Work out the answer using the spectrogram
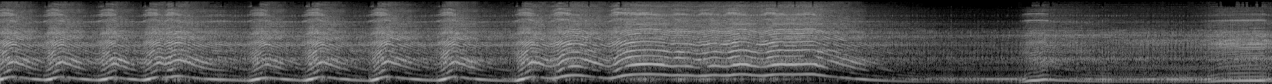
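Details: Unknown nitro RC buggy after its very high tick-over was lowered, with suspected filter problems blown through: high-pitched buzz with repeated blips about twice a second, then steady high run easing down, running cleanly.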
